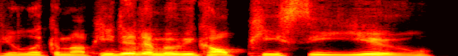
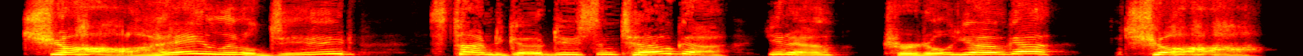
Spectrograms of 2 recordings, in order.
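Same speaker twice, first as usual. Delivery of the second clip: loud, very high, laid-back surfer voice; 11 semitones higher, 5 dB louder than usual. A voice actor gives a sample of a character voice they nailed, Crush voice. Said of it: "I'll give you a little bit of Crush".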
